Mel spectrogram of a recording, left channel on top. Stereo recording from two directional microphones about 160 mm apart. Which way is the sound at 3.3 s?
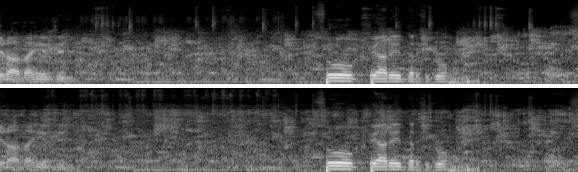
Centre (ahead or behind).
